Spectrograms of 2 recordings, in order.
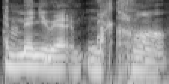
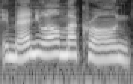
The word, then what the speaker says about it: Emmanuel Macron: Emmanuel Macron.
